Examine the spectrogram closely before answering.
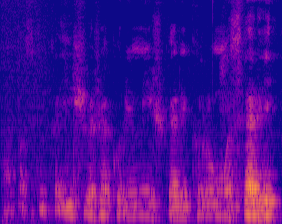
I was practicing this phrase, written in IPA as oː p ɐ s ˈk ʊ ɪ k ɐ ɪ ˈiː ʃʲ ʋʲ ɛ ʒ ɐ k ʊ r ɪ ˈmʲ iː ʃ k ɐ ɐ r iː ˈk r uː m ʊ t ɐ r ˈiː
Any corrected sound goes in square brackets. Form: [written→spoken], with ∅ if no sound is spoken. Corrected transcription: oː p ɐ s ˈk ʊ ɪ k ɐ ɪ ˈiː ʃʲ ʋʲ ɛ ʒ ɐ k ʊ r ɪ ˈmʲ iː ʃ k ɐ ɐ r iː ˈk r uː m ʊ [t→s] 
